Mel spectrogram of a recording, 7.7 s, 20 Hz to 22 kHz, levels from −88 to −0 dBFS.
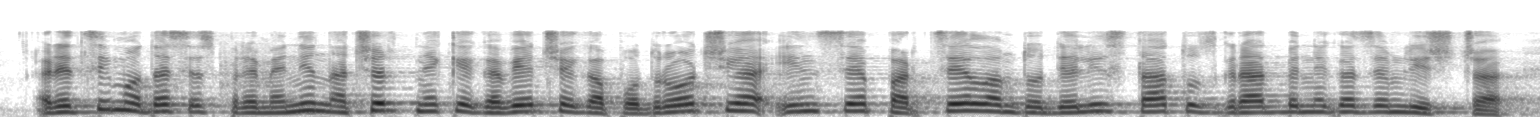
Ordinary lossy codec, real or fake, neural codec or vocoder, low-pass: none; real; none; 7.2 kHz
